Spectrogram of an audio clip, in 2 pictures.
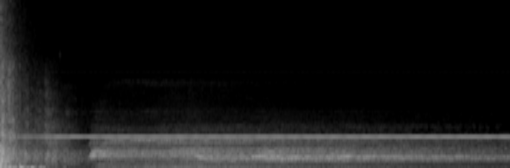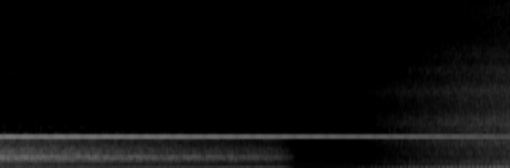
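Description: The tail of a pistol gunshot in the film's sound track, then a steady high-pitched ringing tone, the movie's ear-ringing effect after a shot. Beneath it a muffled wash of sound fades away and cuts out about eight seconds in, while the tone carries on faintly.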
